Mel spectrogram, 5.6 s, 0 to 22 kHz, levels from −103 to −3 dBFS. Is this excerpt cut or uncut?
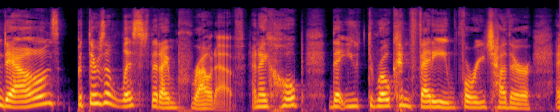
cut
